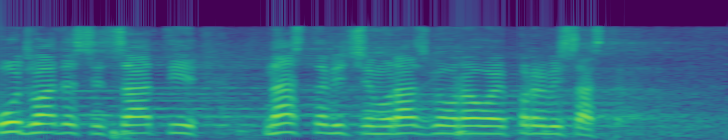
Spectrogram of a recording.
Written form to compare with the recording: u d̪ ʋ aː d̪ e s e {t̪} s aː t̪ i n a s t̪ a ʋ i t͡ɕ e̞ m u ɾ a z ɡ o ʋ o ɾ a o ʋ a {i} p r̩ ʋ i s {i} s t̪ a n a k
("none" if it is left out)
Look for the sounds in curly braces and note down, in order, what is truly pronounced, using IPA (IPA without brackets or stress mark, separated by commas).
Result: t̪, j, a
